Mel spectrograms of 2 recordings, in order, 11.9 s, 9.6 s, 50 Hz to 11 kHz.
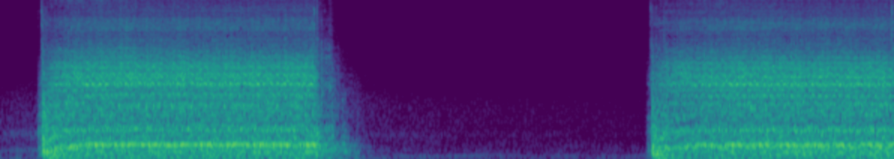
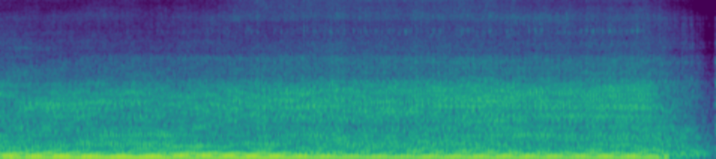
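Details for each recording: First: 1980 Michigan Clark 55B loader, Detroit Diesel, newly rewired, after a leaking injector fix and bleeding: two bursts of cranking at about four compression pulses a second with no firing. It turns over but won't start; the battery needs charging. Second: 1980 Michigan Clark 55B loader, Detroit Diesel, freshly rewired and started from the cab switch after a leaking injector was fixed; deep idle stays steady and even for about nine seconds, then winds down at shutdown, no knocks or misses.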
